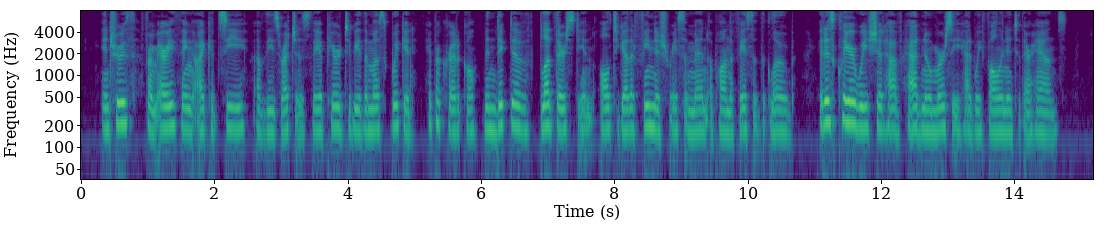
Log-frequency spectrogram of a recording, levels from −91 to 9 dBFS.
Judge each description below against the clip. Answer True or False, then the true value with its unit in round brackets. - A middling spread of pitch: False (1.9 semitones)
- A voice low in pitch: False (175 Hz)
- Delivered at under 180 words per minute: False (185 wpm)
